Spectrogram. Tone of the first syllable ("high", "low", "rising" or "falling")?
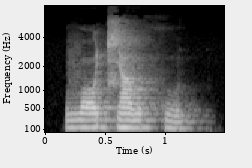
rising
